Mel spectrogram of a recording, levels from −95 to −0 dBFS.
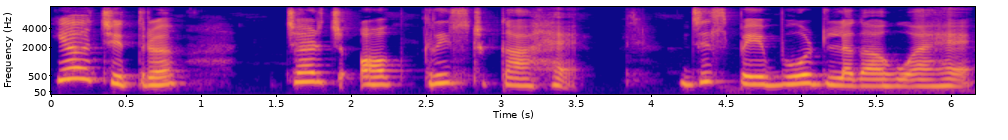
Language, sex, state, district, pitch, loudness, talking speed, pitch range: Hindi, female, Uttar Pradesh, Hamirpur, 240 Hz, -24 LUFS, 115 wpm, 215-285 Hz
